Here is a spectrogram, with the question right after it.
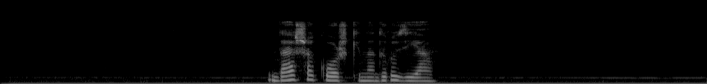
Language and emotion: Russian, neutral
